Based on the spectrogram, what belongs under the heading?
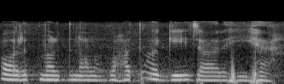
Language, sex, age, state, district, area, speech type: Punjabi, female, 18-30, Punjab, Bathinda, rural, spontaneous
